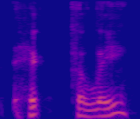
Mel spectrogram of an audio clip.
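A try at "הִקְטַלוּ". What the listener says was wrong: Oh, it's a u ending.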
